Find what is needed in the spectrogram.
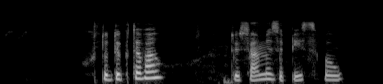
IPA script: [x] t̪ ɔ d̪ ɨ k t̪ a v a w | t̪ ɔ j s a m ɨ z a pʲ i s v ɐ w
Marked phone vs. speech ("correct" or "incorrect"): correct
